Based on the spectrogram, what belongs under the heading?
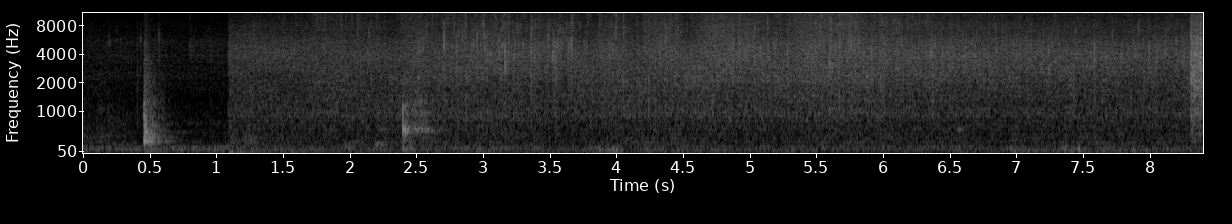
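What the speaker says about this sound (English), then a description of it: "I've got a skillet on medium heat. I'm going to put a stick of butter in that, let that start melting." Butter, garlic and crushed red pepper flakes sizzling in a skillet on medium heat, a steady bright crackle that starts after a couple of soft clinks and keeps going alone.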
